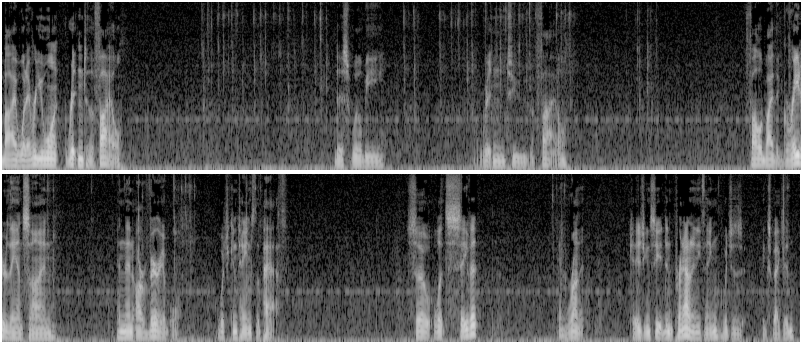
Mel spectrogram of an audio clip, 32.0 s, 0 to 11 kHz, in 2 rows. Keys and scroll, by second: 3.8-6.3 typing, 7.7-11.8 typing, 12.8 shift+1, 15.6 shift+., 16.8 space, 18.6-20.7 typing, 25.1 ctrl+s, 27.0 ctrl+shift+z, 31.5 f.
